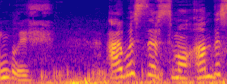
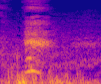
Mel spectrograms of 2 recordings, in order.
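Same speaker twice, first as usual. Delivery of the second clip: breathy giggle; 12 semitones higher, 7 dB quieter than usual. Real, not acted. Laughs about delicious cat food.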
